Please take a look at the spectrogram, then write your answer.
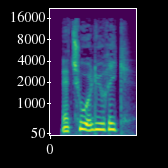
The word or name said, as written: naturlyrik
